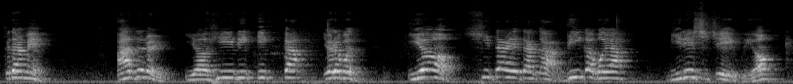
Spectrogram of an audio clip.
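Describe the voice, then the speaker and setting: A woman teaching Korean grammar for exam prep, talking briskly and quizzing students with rhetorical questions. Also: sits high, sing-song, fairly bright tone, roomy sound, far from the mic, poor audio.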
